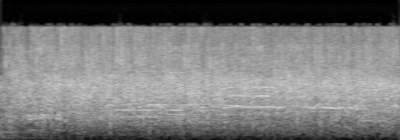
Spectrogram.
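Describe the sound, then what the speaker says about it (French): Dense, steady applause from a film-premiere audience honoring the movie's producers, loud and sustained throughout with no break. "Je vous demande de les applaudir"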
